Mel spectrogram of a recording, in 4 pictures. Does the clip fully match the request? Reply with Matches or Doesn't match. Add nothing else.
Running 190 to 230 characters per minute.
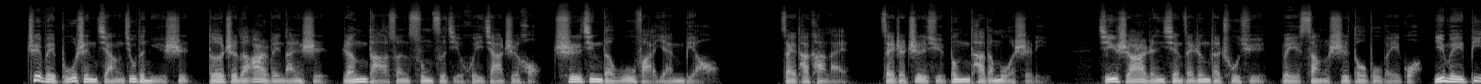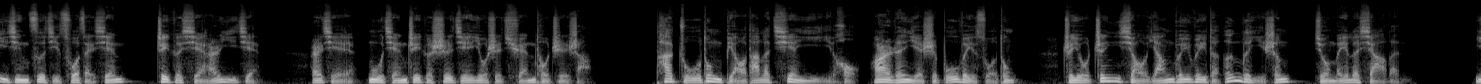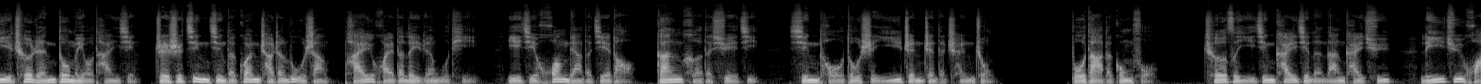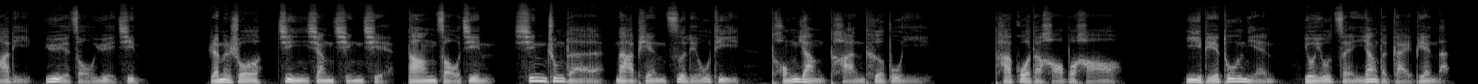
Doesn't match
